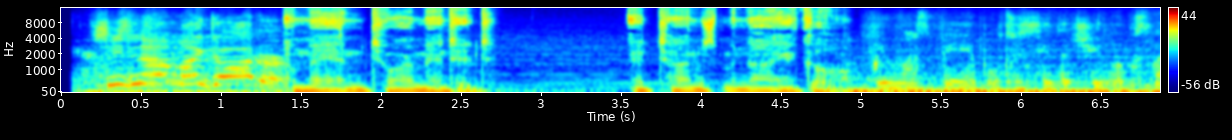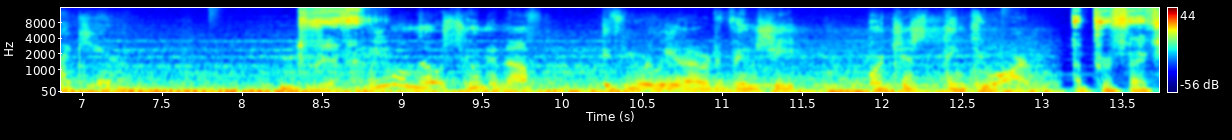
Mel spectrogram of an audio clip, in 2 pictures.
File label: Trailer, english american; Trailer General public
